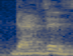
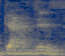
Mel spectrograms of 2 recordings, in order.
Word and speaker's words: Ganges: For example, take the word Ganges. Ganges, actually it is pronounced Ganges.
